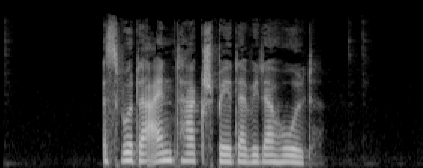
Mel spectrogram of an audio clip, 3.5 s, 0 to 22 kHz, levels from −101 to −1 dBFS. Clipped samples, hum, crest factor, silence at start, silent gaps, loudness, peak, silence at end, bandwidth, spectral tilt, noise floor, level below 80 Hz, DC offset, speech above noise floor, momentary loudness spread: under 0.1%; none; 22 dB; 0.85 s; none; -30 LUFS; -10 dBFS; 0.95 s; 14 kHz; -4.5 dB/octave; -86 dBFS; -72 dBFS; under 0.1%; 56 dB; 7 LU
